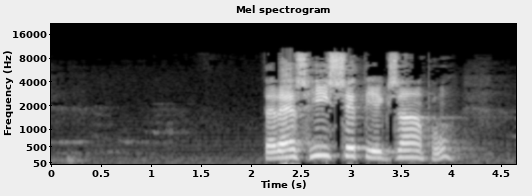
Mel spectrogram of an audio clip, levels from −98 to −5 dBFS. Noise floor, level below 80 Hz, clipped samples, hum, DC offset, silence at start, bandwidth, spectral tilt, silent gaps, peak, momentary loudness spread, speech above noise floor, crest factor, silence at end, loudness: -59 dBFS; -58 dBFS; under 0.1%; none; under 0.1%; 2.15 s; 11 kHz; -1 dB/octave; none; 0 dBFS; 17 LU; 46 dB; 16 dB; 0.65 s; -11 LUFS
